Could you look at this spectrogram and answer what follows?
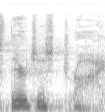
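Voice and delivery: slow hushed whisper. Acted. Preacher naming spiritual dryness, whispered slowly. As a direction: let it fall to a whisper.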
